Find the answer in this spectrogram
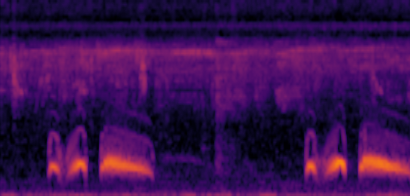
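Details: Spotted dove call meant to attract wild birds: two quick soft hooting notes followed by a longer sliding coo, the phrase given twice roughly two and a half seconds apart, low rumble behind.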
